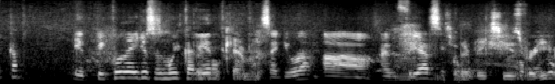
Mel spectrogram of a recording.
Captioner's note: in Spanish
